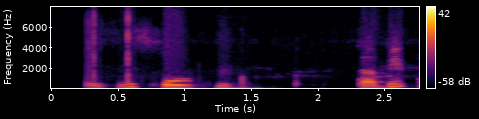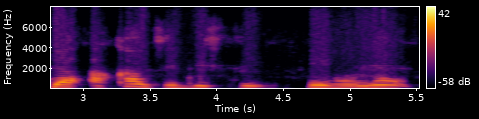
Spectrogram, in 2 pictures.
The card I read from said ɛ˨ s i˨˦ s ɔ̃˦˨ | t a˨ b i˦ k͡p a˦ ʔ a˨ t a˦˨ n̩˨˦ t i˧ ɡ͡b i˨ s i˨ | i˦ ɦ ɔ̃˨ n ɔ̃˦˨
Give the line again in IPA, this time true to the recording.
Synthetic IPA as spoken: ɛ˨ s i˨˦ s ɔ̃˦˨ | t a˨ b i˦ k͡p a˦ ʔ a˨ k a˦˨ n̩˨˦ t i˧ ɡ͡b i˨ s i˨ | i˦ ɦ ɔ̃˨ n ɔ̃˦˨

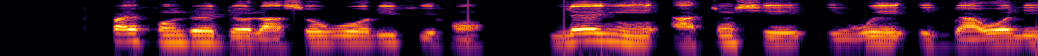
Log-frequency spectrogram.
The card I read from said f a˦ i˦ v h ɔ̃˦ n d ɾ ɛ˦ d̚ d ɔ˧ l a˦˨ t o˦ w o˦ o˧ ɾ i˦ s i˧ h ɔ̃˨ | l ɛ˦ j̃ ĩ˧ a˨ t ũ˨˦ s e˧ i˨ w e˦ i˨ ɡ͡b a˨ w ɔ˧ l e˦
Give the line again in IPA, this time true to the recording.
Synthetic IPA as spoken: f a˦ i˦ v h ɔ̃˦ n d ɾ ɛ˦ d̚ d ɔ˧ l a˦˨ s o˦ w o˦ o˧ ɾ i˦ f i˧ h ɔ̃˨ | l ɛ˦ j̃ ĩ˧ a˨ t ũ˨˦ ʃ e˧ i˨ w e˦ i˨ ɡ͡b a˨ w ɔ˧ l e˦

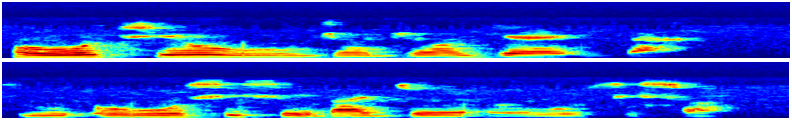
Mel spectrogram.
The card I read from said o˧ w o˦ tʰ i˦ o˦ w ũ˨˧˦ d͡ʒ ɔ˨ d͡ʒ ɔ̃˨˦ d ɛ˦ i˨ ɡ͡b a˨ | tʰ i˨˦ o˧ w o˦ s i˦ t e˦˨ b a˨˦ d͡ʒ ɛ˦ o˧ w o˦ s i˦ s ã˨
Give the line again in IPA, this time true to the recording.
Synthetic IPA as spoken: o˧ w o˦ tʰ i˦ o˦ w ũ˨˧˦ d͡ʒ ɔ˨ d͡ʒ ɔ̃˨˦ d͡ʒ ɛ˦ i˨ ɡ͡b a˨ | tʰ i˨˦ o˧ w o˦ s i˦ s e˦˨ b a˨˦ d͡ʒ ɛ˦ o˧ w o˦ s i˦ s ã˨

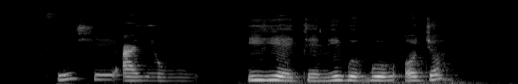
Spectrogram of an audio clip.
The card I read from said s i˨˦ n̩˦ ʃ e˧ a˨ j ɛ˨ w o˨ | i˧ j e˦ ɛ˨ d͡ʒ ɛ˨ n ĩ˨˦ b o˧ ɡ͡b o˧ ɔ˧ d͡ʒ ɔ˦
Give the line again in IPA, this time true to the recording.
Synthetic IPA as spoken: s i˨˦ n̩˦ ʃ e˧ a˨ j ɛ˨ w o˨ | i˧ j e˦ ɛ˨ d͡ʒ ɛ˨ n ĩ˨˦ ɡ͡b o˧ ɡ͡b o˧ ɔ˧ d͡ʒ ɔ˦

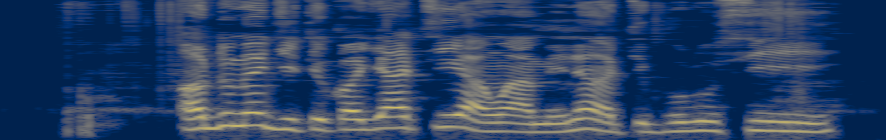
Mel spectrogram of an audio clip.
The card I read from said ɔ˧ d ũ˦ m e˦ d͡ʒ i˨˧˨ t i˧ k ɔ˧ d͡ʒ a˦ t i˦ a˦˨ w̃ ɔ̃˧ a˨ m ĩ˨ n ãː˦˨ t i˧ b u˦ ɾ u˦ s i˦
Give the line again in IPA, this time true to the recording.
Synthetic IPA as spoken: ɔ˧ d ũ˦ m e˦ d͡ʒ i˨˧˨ t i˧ k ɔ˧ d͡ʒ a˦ t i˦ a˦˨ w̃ ɔ̃˧ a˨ m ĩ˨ n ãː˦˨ t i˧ b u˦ ɾ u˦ s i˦

